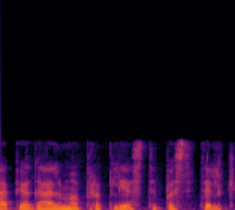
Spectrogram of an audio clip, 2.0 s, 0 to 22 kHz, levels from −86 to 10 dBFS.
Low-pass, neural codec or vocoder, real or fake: 7.2 kHz; none; real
